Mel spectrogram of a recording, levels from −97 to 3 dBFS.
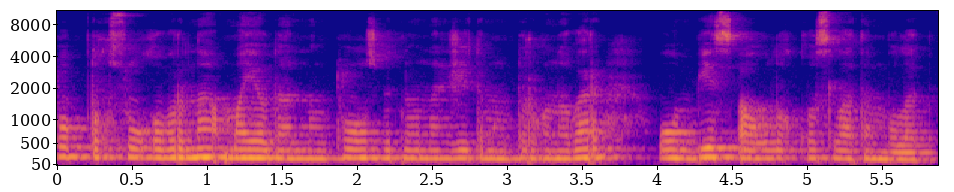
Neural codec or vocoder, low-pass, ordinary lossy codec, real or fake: none; none; none; real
